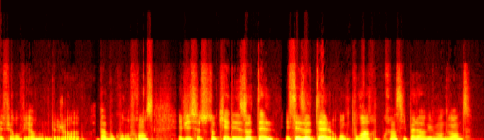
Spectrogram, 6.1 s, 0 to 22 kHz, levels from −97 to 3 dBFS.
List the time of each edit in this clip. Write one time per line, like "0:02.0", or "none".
0:01.1
0:03.5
